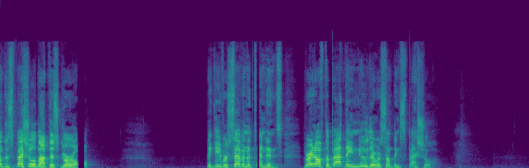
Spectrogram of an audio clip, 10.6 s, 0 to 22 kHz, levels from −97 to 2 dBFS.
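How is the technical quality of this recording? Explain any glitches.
The speech cuts out twice in brief, clean silences caused by digital broadcast dropout. At 1.54 s the sound fades away over about 20 ms and stays muted until 1.75 s. At 5.12 s a shorter hole opens, and the sound returns at 5.23 s. In each case the receiver stopped getting decodable frames and muted its output until valid ones arrived. The audio sent during those gaps, roughly 128 ms and 43 ms, is lost rather than delayed, which fits about three frames and one frame of the broadcast stream.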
